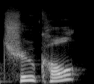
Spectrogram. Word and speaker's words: Trve Kvlt: And I'm pretty sure it's called True Cult, even though it's spelled like T-R-V-E-K-V-L-T.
